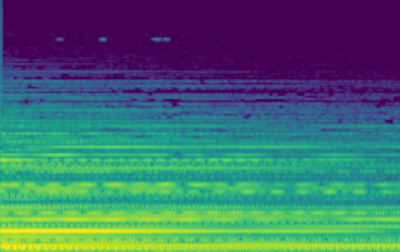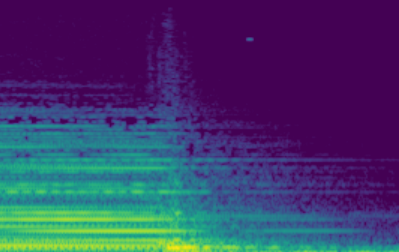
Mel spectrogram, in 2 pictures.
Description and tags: Atmospheric piano chord
A single grand piano chord (dark and moody) with an overly-loud pedal-up sound at the end.
atmosphere, pedal, piano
